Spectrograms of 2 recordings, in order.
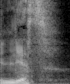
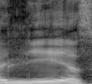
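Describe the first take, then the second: First: The vowel is short and clipped. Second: The vowel is drawn out and long. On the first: "а не лес" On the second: "Ять изначально была более продолжительная гласная"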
